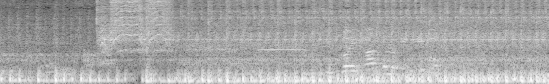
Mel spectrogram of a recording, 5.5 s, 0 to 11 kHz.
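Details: Kawasaki KLX 150 after fixing a no-start that only clicked the starter relay: small single settles into a steady, even putter after a brief start, with no clicking or stumbling.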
